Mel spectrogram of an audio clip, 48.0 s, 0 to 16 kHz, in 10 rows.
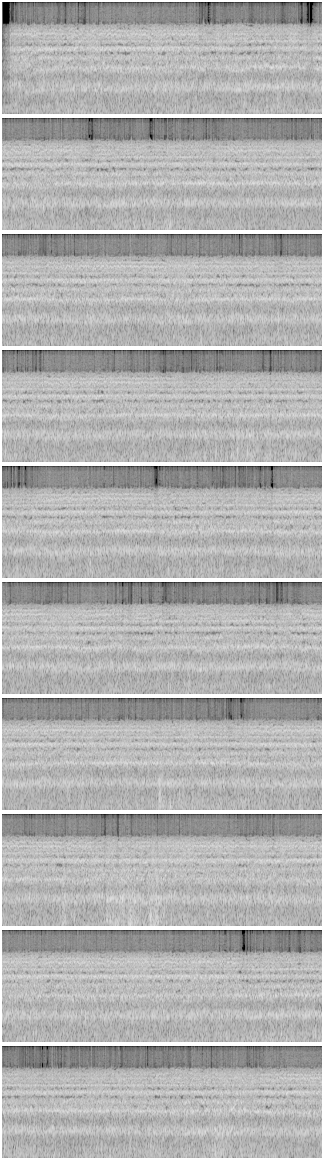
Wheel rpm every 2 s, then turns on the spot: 140, 220, 220, 220, 230, 220, 230, 230, 230, 230, 220, 230, 230, 220, 220, 230, 220, 210, 220, 210, 210, 230, 230, 220.
none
